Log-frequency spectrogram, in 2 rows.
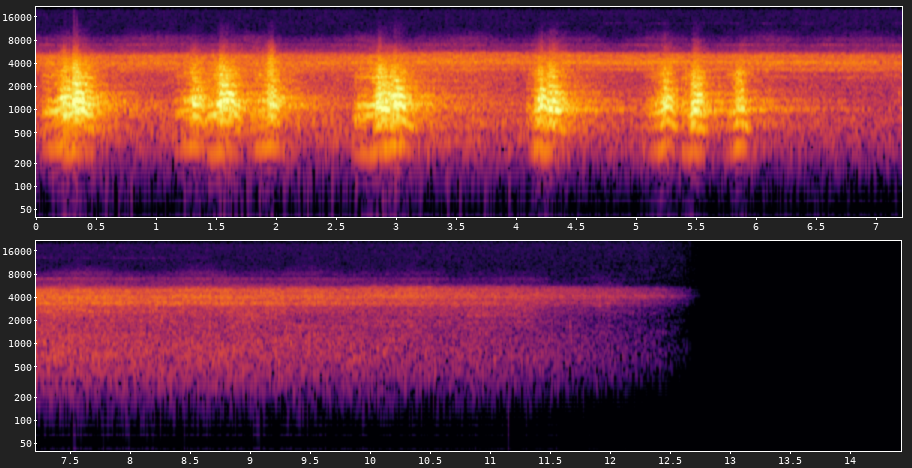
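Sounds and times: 
rhinoceros hornbill uttering loud rasping honks: 0:00.0 - 0:06.5.

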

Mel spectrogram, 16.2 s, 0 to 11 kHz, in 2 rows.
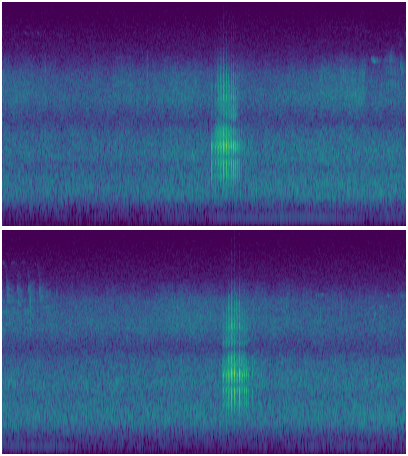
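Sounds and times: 
steady background hiss: 0:00.0 - 0:16.1
Great spotted woodpecker drumming: 0:04.2 - 0:04.8, 0:12.5 - 0:13.2.

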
